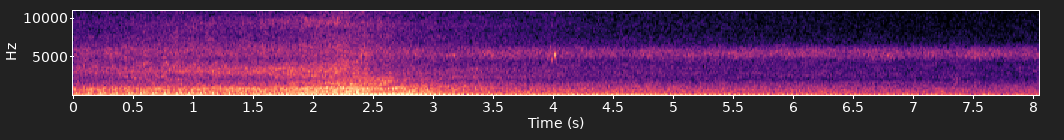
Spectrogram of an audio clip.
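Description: A motor vehicle's engine, growing louder to a peak about two and a half seconds in and then fading away, as if passing by. Insects keep up a steady high drone throughout.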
